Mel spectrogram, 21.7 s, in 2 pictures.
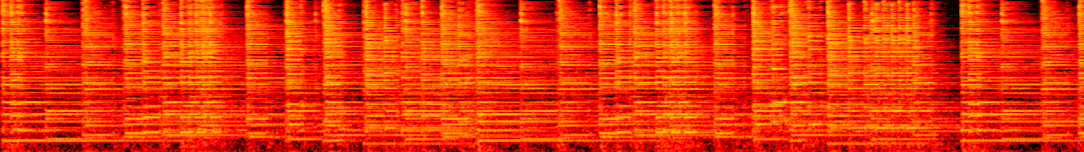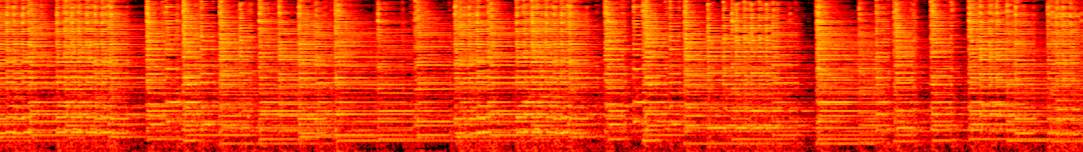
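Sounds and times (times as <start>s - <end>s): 
minuet: 0.0s - 21.6s.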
